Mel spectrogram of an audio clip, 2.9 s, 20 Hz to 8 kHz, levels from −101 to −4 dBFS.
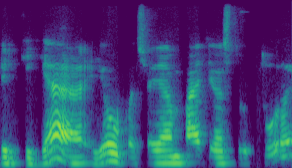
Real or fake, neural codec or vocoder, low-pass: real; none; 7.2 kHz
